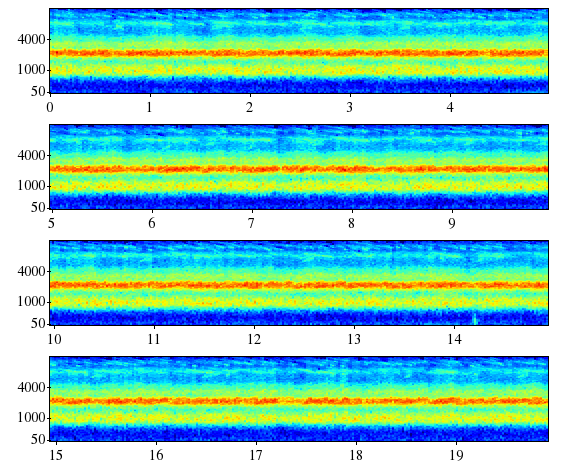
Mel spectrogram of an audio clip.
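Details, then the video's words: Frogs sing in a large, continuous chorus, a constant pulsing trill in two bright pitch bands that stays level throughout, broken only by one brief faint click. "One hour of singing frogs."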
